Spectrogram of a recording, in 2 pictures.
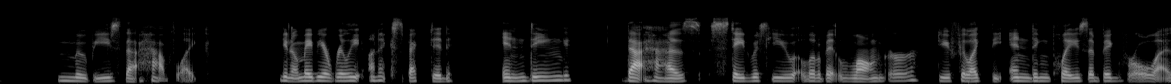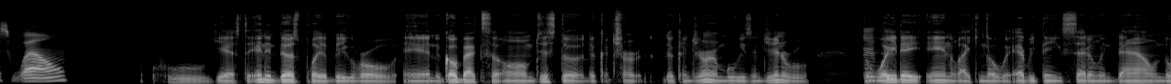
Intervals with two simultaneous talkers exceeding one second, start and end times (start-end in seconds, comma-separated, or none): none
